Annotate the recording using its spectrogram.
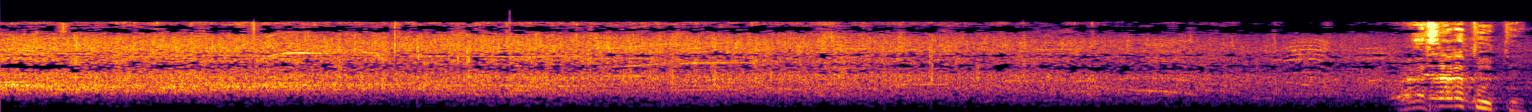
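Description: A large crowd cheers and applauds in a big arena.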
